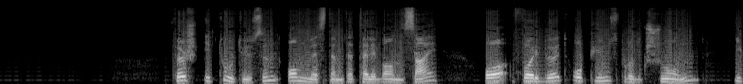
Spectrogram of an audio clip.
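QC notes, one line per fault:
Throughout, filter restarted on every block: each block starts from silence with a small transient, producing a 200 Hz buzz that tracks the speech level, which fits 5 ms blocks.
Throughout, HE-AAC compression: plainly audible codec damage, nothing above 14.9 kHz, s sounds gritty from treble rebuilt out of copied lower bands, likely a low-bitrate stream near 24 kbps.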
